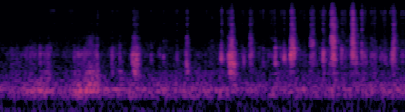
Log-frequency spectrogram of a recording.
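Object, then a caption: Wax-coated scratch-art paper page scratched with a wooden stylus. A wooden stylus scratches dense strokes over the presents area of a flat, black, wax-coated scratch-art paper page in a book. The continuous dry, raspy scratching comes in quick, uneven strokes with bright, papery grit. A faint low hum sits underneath.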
